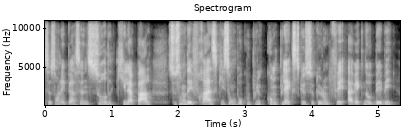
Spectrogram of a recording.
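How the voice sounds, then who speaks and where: A woman teaching baby sign language in an upbeat, emphatic tutorial, speaking straight to the viewer. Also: on the high side. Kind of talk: direct-to-camera tutorial.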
